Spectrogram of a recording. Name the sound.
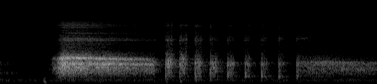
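voice imitating quiet snoring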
